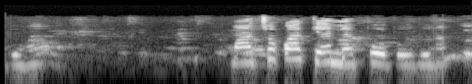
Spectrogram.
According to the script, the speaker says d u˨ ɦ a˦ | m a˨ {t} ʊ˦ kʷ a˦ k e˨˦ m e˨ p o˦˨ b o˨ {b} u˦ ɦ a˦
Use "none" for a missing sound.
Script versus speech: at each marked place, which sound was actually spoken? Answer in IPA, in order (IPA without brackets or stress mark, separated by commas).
t͡ʃ, d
